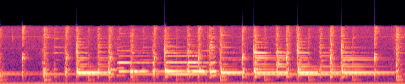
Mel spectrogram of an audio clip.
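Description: Ukulele strumming chords in an instrumental passage, softer for the first second and a half and then fuller and rhythmic.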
